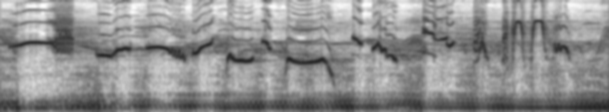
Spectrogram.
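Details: Oriental magpie-robin (kacer) song aimed at provoking rivals: a continuous run of sliding whistles, dipping and rising notes, and high sweet phrases over a low hum.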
